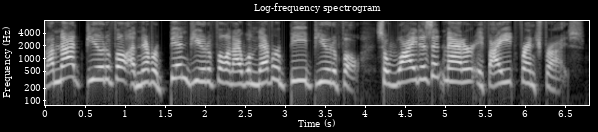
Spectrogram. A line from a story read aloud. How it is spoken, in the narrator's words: the sobbing happened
